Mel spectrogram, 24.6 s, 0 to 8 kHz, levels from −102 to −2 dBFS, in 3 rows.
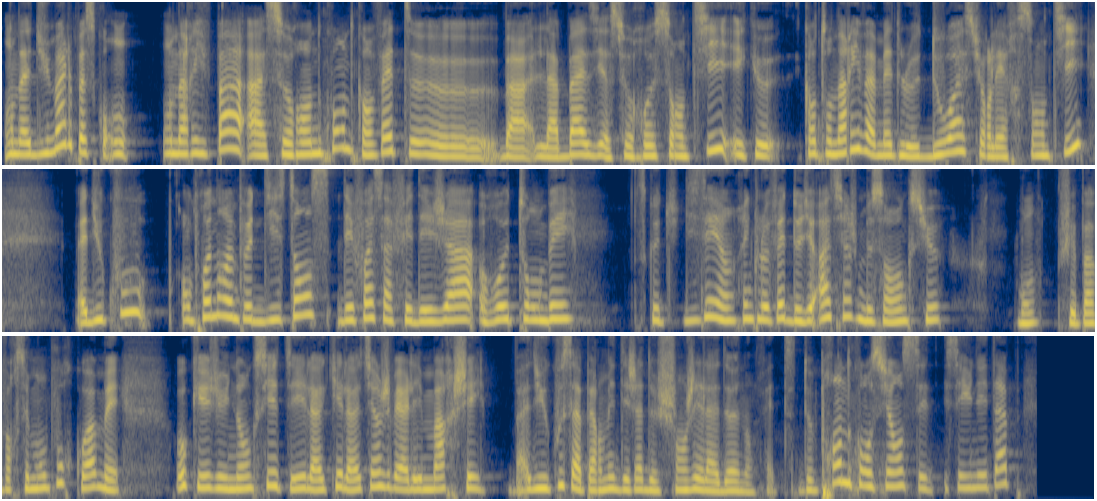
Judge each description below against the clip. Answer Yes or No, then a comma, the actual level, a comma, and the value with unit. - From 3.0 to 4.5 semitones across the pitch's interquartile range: Yes, average, 4.2 semitones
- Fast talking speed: Yes, fast, 260 wpm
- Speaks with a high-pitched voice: Yes, high, 220 Hz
